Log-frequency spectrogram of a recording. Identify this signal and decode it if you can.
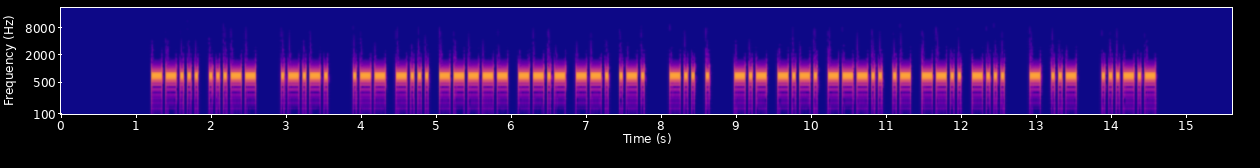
Morse code, heard as a keyed tone, about 25 wpm, 700 Hz. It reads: 73 <AR> WB0QGR DE KC8AZB TU <SK>
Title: Practice QSO - Exchange 4 - Ending - 25wpm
